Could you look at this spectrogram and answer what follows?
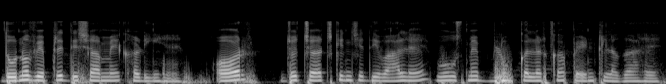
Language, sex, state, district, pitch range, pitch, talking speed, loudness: Hindi, female, Jharkhand, Jamtara, 160-185 Hz, 175 Hz, 190 wpm, -21 LUFS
